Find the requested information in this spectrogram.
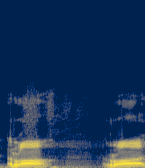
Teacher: اعوذ برب الناس، برب، را، را زبان کا کنارہ اوپر کے دانتوں کی جڑ کے تالو والے حصے سے را ادا ہوتا ہے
